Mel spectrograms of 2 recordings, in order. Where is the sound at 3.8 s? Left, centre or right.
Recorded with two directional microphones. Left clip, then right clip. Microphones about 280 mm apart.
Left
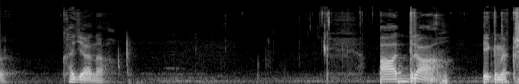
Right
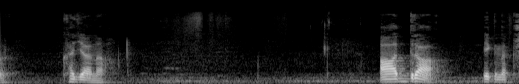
Left.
